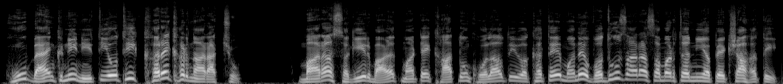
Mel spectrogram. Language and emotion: Gujarati, angry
